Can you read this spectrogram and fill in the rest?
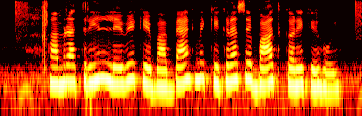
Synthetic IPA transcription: həmɾat̪ɾiːnleːʋekebaːd̪̚bɛ̃ːŋkmẽkɪkɾasebaːt̪kəɾekeɦoːi

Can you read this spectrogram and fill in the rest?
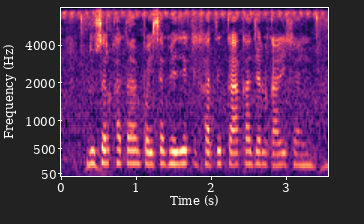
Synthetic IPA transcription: d̪uːsəɾkʰat̪əɾmepəɪsabʱeːd͡ʒekexʰaːt̪ɪɾkãːkad͡ʒaːnkaːɾit͡ʃaːɦi

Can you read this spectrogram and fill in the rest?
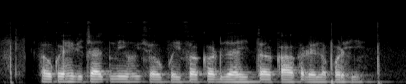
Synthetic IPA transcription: əwkə̃ɦĩɾit͡ɕaɾd͡ʒniɦujsəwpəjsakəɽd͡ʑaɦit̪əɾkakəɾajlapəɽɦiː

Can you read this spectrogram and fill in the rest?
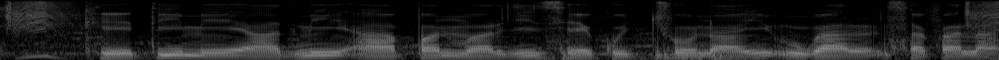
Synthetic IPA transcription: kʰeːt̪imẽaːd̪miaːpənməɾd͡ʒisekʊt͡ʃʰonaːɦĩʊɡaːlsəkəla

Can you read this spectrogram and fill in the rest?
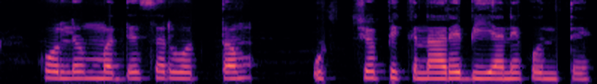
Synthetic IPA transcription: koləmːəd̪ʱːjesəɾʋot̪ːəm | utːɕəpikɳaɾebijanekont̪e

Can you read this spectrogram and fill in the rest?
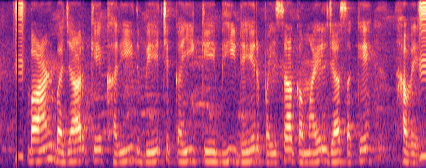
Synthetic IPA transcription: baːɳbəd͡ʒaːɾkexʰəɾiːd̪beːt͡ʃkəikebʱiɖʱeːɾpəɪsakɐmaːɪld͡ʒaːsəke | t̪ʰəʋeː

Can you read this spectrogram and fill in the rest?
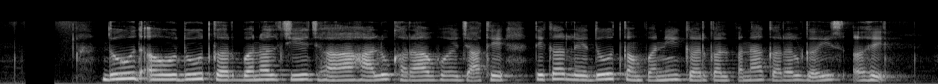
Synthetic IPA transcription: d̪uːd̪əwd̪uːd̪ʱkəɾbənəlt͡ʃiːd͡ʒɦaɦaːlukʰəɾaːbɦoed͡ʒaːt̪ʰet̪ekəɾled̪uːd̪ʱkəmpənikəɾkəlpənakəɾəlɡəisəɦe

